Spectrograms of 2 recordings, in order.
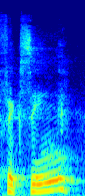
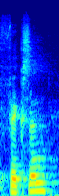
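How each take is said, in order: First: The final g sound is pronounced. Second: The final g sound is dropped. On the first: "instead of" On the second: "we tend to elide the hard G at the end of our words"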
